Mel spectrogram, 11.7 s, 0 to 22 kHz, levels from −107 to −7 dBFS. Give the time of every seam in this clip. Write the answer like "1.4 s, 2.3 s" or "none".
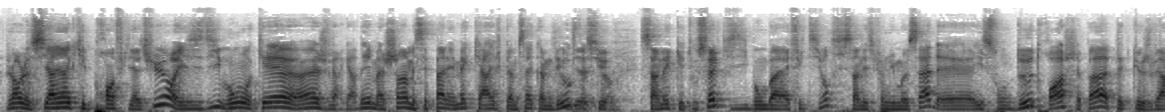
none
